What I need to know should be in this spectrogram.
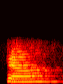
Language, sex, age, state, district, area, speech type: Hindi, female, 18-30, Rajasthan, Karauli, urban, conversation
